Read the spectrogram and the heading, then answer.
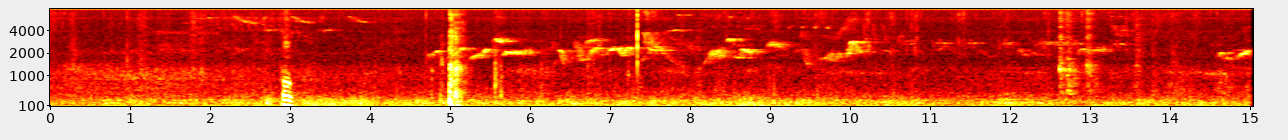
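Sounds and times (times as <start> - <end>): low background noise: 0.0 - 15.0
small birds chirping: 0.0 - 15.0
sharp knock: 4.9 - 5.8.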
